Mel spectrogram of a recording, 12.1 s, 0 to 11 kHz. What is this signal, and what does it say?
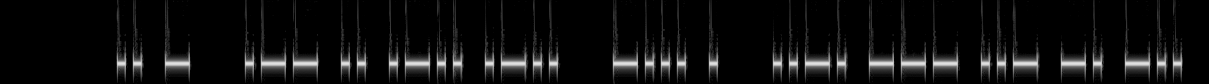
Morse code, heard as a keyed tone, about 15 wpm, 700 Hz. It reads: IT WILL BE FOUND
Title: Sentences from Top 1000 Words - Review Part 1 - 15wpm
